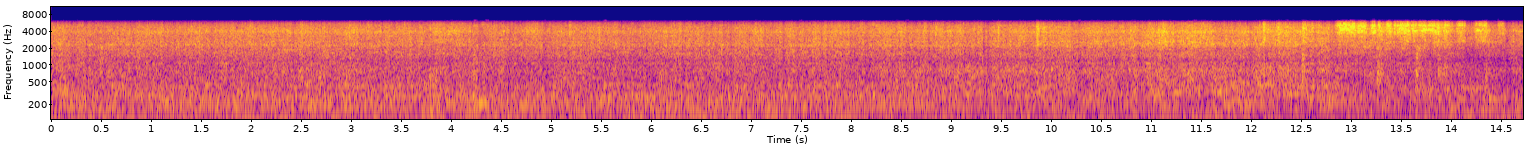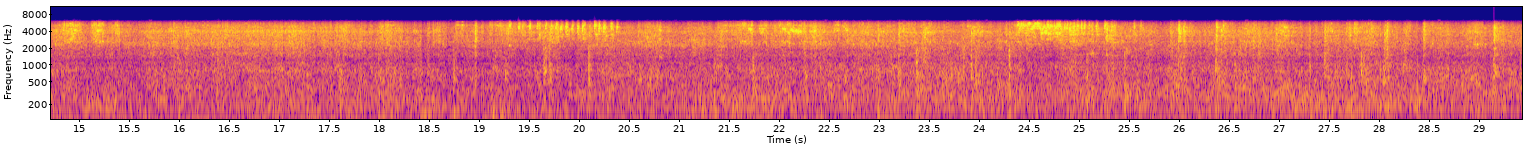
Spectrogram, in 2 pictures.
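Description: Passenger train running out of a station, heard from an open carriage window: a steady rumble of wheels on the rails with clickety-clack over joints and points. A brief higher-pitched screech from the wheels comes twice, about thirteen seconds in and again near twenty-five seconds.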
